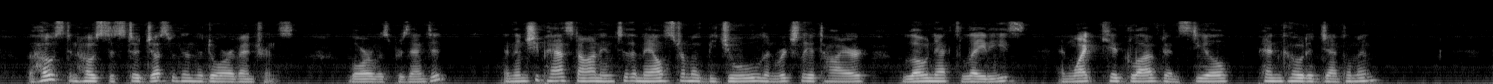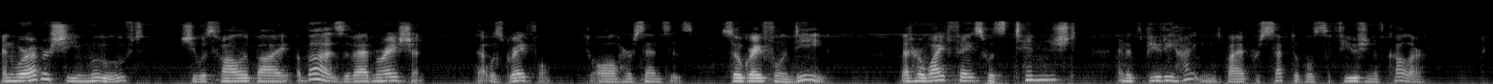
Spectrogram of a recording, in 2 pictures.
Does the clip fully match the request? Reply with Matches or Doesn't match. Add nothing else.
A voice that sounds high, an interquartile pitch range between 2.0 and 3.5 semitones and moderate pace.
Doesn't match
